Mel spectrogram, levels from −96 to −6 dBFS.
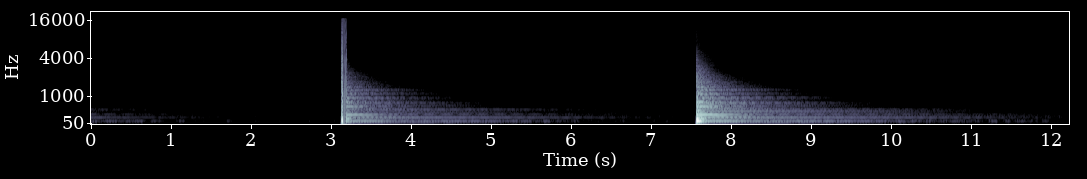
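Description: At 3.14 to 3.2 s there is an intermittent contact fault. A loose connection somewhere in the signal chain breaks for a moment, and the sound drops out for roughly 39 ms. Each edge of the gap carries a short burst of crackle as the contact scrapes open and then closes again. While the line is open, a faint hiss remains where the sound should be. Then the signal returns as the connection restores.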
